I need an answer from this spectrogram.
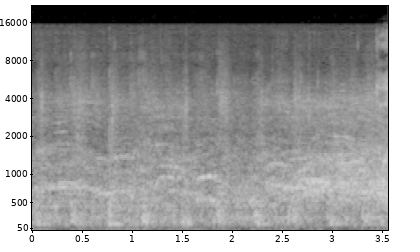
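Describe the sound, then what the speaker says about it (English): Crowd at a Chattanooga FC soccer season opener gives a round of applause, a continuous mid-level roar and clapping from the stands that rises slightly toward the end, with a commentator's voice over it. "wins a round of applause in the crowd"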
